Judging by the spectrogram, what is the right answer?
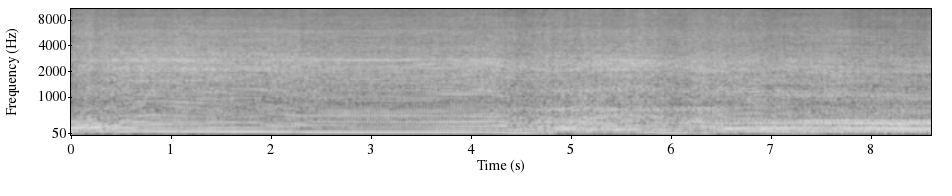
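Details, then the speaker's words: LS3-style V8 swapped into a BMW E46, first cold start with throttle held about 10%: lumpy idle with a slight misfire and top-end valvetrain clatter, noisy until oil pressure builds; exhaust sounds good. "it runs a little quick little miss on startup but it sounds great that exhaust sounds really good now the engine's a little noisy it takes a while for these to build oil pressure so that'll definitely quiet up"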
